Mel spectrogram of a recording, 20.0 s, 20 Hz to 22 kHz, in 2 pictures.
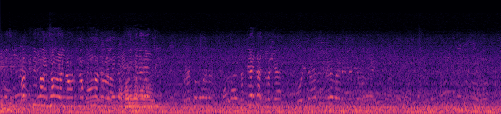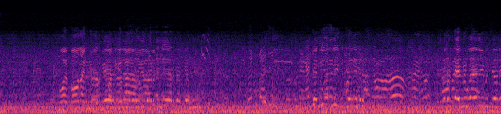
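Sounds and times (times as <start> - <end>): faint voices talking: 0.0 - 20.0
steady low hum: 0.0 - 20.0.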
